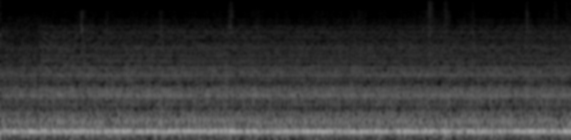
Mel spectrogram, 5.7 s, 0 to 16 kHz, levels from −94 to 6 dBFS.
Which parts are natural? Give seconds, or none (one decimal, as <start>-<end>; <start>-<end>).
none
